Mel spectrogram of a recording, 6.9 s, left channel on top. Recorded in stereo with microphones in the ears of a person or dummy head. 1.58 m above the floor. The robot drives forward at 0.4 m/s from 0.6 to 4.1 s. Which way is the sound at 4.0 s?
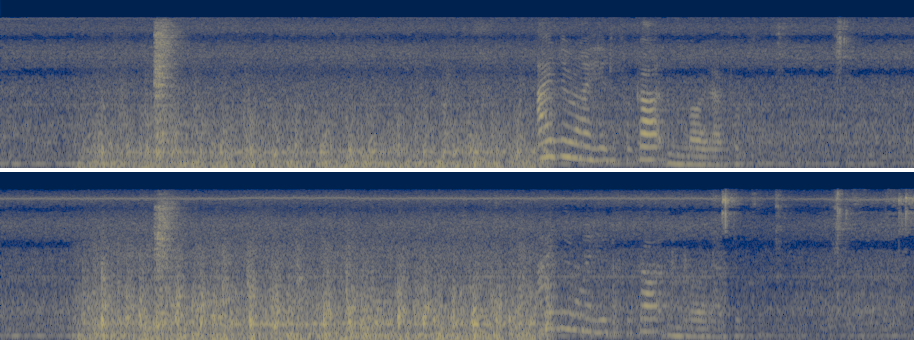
75° left (ahead or behind).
